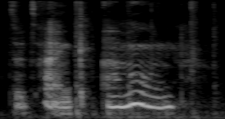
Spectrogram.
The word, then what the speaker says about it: Tutankhamun: To thank a moon. Apparently that's how you pronounce it.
